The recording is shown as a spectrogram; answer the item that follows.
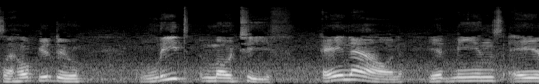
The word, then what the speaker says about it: leitmotif: This word is pronounced leitmotif.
